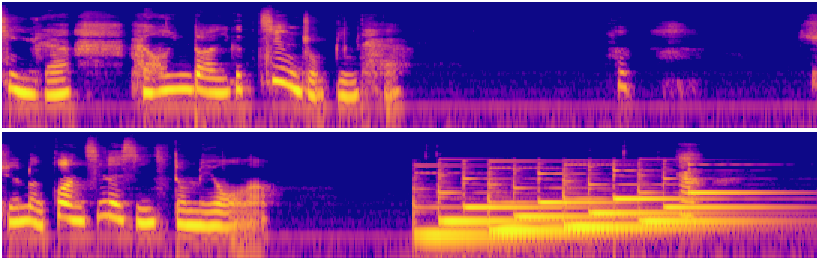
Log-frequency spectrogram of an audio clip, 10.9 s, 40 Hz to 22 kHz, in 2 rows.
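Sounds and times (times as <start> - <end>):
speech: 0.0 - 2.8, 4.1 - 4.6, 5.4 - 7.3, 8.2 - 9.1
mobile phone ringtone with a bright electronic melody: 8.2 - 10.8.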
